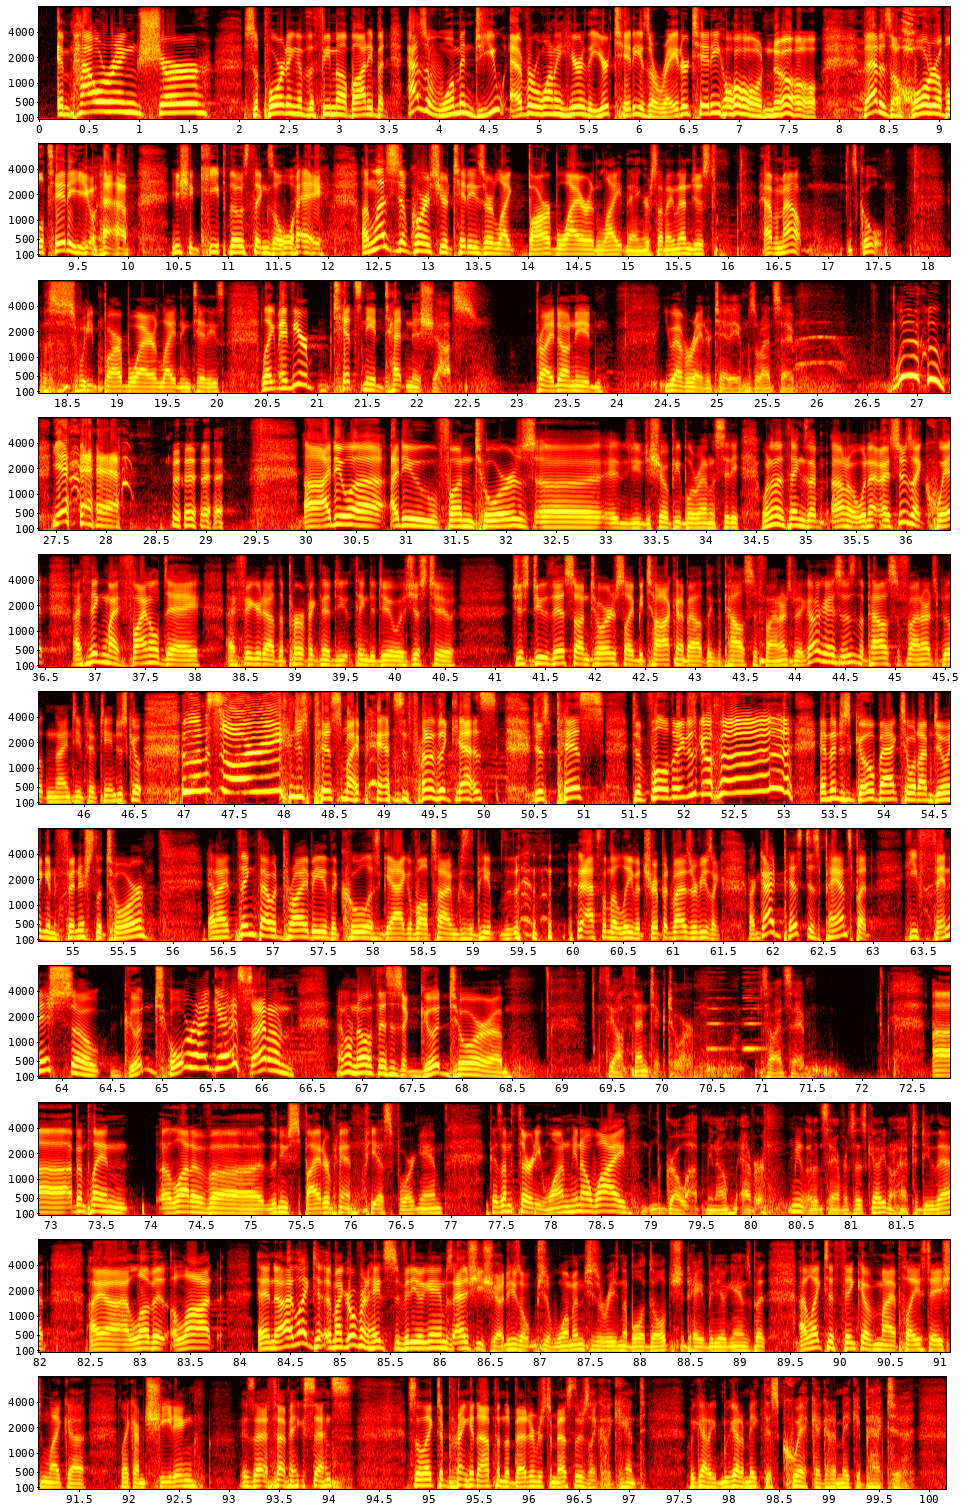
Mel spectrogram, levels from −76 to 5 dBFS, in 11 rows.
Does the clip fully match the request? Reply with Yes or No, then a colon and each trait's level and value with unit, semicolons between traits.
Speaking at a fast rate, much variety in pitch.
Yes: fast, 230 wpm; wide, 6.6 semitones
